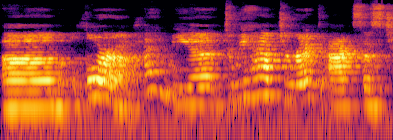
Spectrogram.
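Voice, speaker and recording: Her intonation lively, a woman speaks amid audible room echo and noticeable background noise. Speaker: online course creator. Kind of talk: live stream Q&A. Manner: fast; filler words.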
